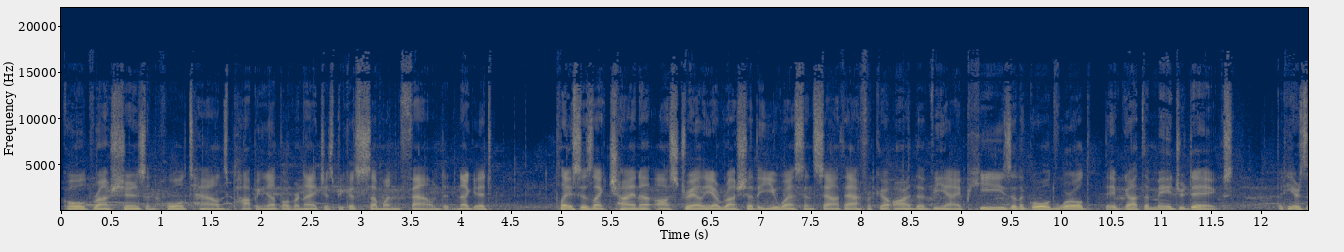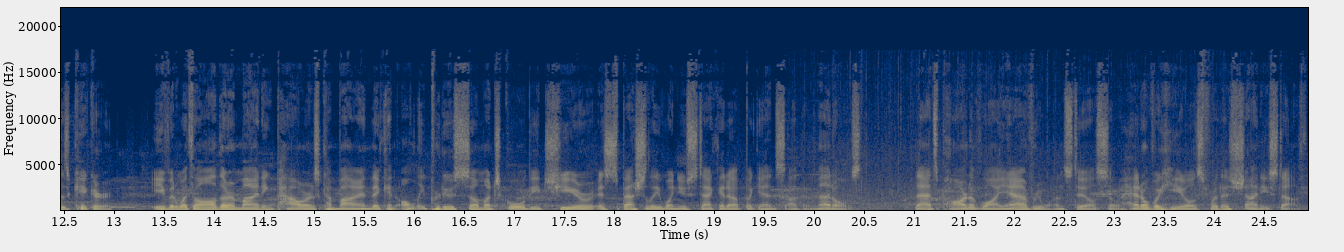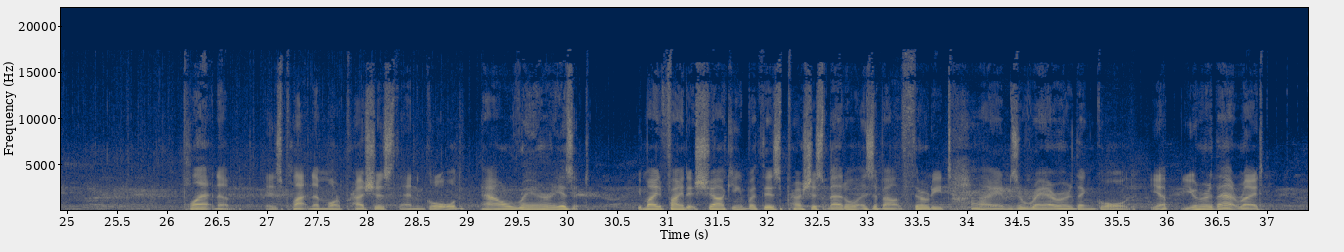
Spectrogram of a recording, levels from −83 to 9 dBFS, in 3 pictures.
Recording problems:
murmuring crowd; noticeable; throughout; 15 dB below the speech

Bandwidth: 17.5 kHz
